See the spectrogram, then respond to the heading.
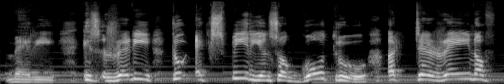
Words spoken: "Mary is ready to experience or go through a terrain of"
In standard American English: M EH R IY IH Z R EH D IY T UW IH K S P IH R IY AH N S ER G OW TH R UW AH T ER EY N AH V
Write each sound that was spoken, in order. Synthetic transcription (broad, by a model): M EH R IY IH Z R EH D IY T UW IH K S P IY R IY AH N S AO G OW T R UW AH T ER EY N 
